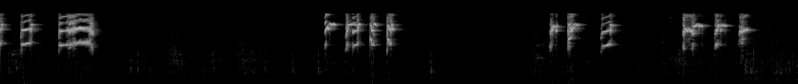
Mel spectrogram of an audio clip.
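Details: Rosy-faced lovebirds kept as pets, five birds in a windowside cage, giving clusters of three to five shrill, clipped chirps separated by quiet pauses of about two seconds.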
